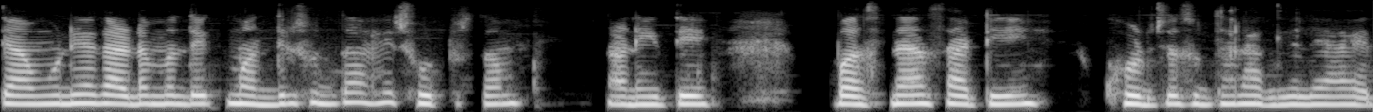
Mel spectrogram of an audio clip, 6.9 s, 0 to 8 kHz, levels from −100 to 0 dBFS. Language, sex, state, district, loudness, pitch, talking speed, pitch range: Marathi, male, Maharashtra, Chandrapur, -17 LUFS, 225 Hz, 140 wpm, 220-235 Hz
